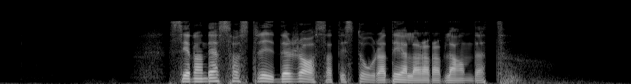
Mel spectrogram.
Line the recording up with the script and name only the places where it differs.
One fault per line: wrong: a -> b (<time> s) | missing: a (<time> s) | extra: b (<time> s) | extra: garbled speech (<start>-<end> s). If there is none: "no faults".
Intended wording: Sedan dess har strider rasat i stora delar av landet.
extra: av (4.3 s)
